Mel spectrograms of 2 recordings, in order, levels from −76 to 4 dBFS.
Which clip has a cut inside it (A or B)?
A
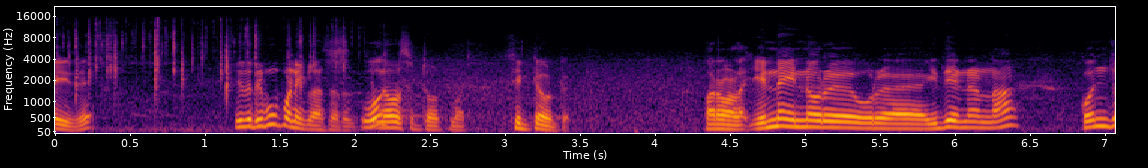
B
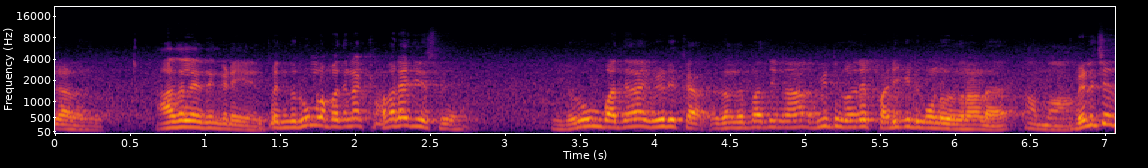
A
